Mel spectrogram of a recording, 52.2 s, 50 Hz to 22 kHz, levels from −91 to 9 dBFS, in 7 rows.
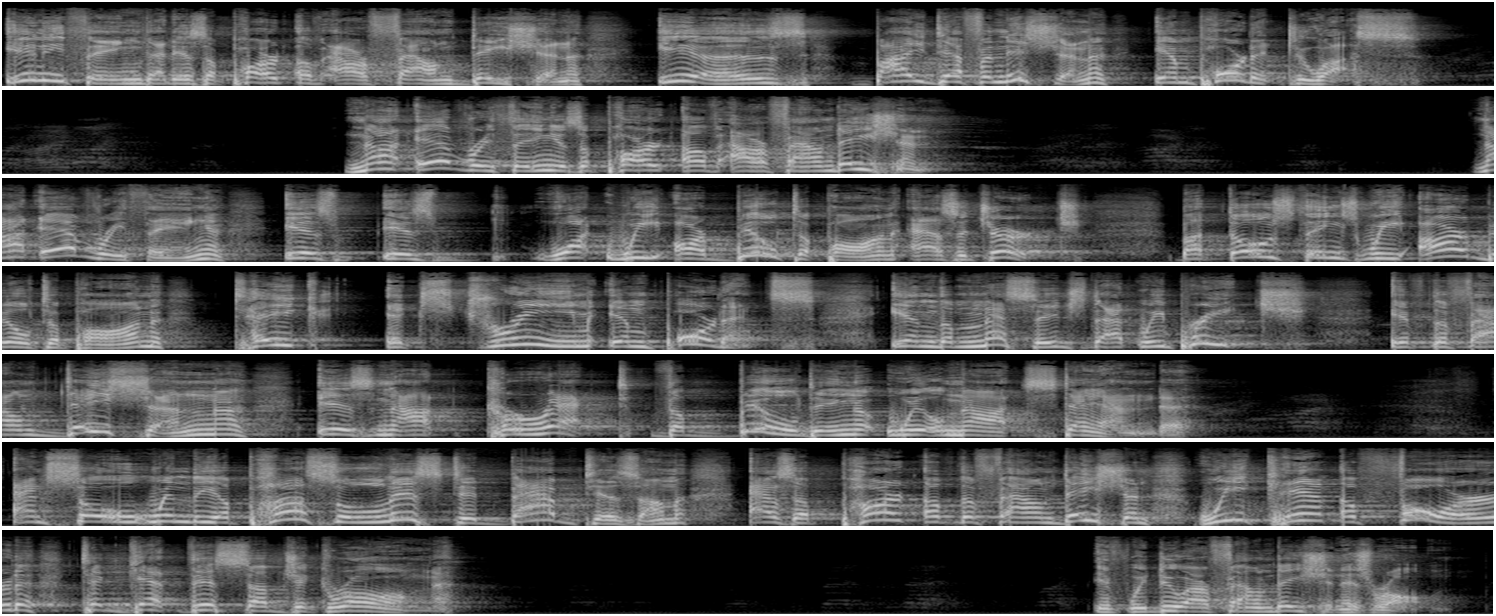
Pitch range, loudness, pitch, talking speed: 190-270 Hz, -18 LUFS, 225 Hz, 100 wpm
